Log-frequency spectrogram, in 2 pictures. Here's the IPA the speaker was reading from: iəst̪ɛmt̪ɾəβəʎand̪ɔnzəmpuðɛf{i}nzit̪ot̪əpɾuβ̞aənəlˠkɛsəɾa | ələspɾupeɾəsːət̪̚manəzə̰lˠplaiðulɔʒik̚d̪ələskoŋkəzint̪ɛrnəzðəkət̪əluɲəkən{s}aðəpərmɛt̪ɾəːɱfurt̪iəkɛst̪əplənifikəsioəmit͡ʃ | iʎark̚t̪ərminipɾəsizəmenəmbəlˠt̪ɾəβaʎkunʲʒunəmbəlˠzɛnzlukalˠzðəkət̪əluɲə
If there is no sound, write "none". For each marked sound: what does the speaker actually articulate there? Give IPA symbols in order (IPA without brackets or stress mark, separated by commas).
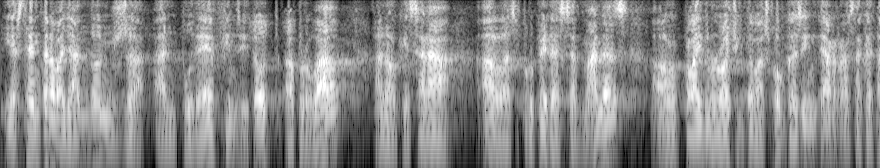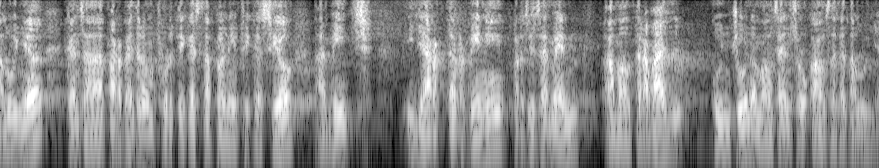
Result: i, z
